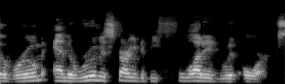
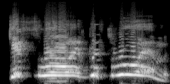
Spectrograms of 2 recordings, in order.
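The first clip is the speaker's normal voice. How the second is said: very high, loud orc yells; shouting orc horde; 7 dB louder than usual. Acted. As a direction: shriek orders from behind, high and loud. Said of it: "all these orcs".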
